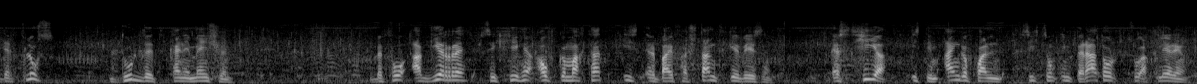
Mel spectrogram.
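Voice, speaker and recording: A man's voice: on the high side, normal speed, pushed and bright, slight background noise. An actor playing a boastful, blunt hired river boatman in a radio drama. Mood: blunt, ominous.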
